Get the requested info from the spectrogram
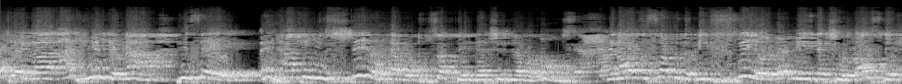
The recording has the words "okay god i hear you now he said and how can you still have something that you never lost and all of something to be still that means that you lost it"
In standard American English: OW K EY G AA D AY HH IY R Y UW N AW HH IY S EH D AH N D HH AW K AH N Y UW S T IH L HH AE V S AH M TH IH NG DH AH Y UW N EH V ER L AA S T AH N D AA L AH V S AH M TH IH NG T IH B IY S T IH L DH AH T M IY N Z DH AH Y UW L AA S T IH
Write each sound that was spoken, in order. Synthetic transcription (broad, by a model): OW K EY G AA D AY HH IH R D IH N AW HH IY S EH AH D HH AW K AH N Y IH S T IH L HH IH V S AH M TH IH NG DH AH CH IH N EH V ER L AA S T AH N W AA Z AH S AH M TH IH NG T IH B IY S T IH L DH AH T M IY N Z DH AH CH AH L AA S T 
